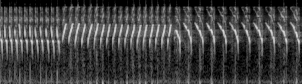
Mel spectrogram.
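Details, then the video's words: Canary song built from rapid, high-pitched trilled phrases. Each phrase repeats one syllable many times, and the bird switches to a new syllable type about every second, ending in quick descending notes. "Suara Burung Kenari"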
